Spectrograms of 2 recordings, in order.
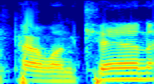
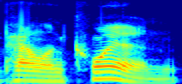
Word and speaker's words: palanquin: up palen keen and I do see palen Ken and palen Quinn as also uh acceptable pronunciation palanquin pal palen pal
